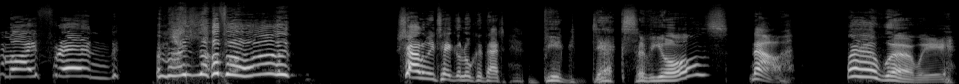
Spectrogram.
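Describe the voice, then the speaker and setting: A man's voice: very high-pitched, huge pitch swings, very slow, pushed and bright, no echo, studio quality, full character voice. A man voicing a flamboyant, pompous courtly dandy, a living candelabra in a video game, with florid, theatrical, grandiloquent delivery. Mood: coy, gushing.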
